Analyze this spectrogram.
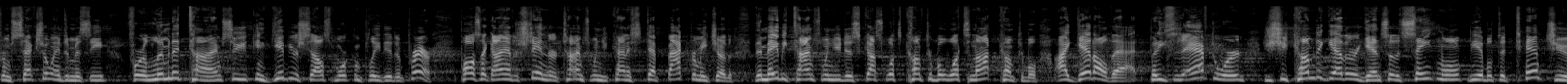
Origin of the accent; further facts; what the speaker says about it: United States; moved away; I grew up swimming in the Ohio River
